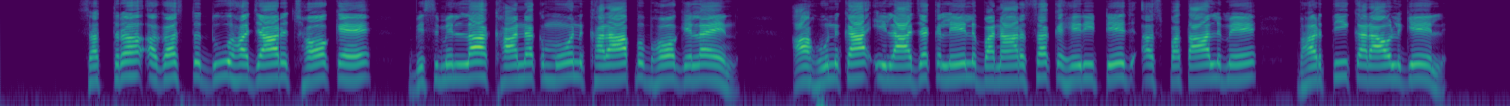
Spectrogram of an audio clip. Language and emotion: Maithili, neutral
